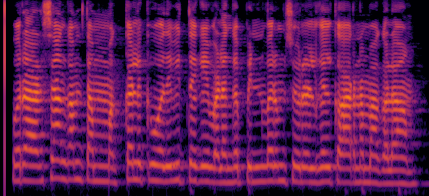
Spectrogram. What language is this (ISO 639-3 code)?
tam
